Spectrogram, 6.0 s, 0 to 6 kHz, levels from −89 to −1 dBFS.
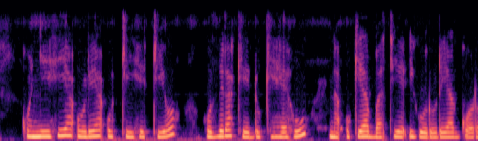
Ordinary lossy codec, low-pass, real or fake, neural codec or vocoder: none; 5.4 kHz; fake; codec, 16 kHz, 8 kbps, FunCodec, trained on LibriTTS, 25 frames a second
